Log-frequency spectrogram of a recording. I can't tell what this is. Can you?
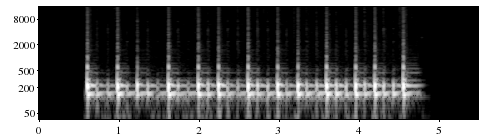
Jungle Guitar Drum
Try as a loop! I used my acoustic guitar and did some knuckle-knocking on the body while muting strings. Sounds like a native drum! Effect: speed increase from 33 1/3 rpm to 45 rpm, moise reduction and vol. envelope. Recorded on Conexant Smart Audio with AT2020 mic, processed on Audacity.
acoustic, beat, drum, drumming, foreign, guitar, hit, jungle, knocking, knuckle, loop, rhythm, tap, tapping, tribal, war-drum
